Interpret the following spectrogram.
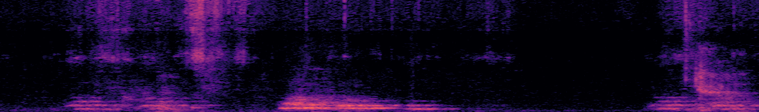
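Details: Two pet dogs at home barking during an online class, described as never stopping; three rough bursts of barking spread over a few seconds, fairly distant and muffled indoors.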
